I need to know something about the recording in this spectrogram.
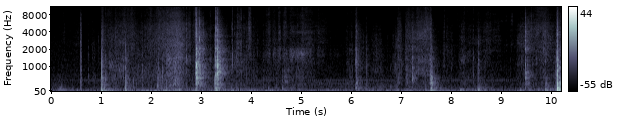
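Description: Tools knock against each other inside a leather roll.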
